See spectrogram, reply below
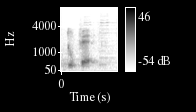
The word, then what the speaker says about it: Dupé: E noi facendo l'abbreviazione, facendolo tornare che suonasse un pochino meglio, abbiamo chiamato Dupé con l'accento sulla E.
